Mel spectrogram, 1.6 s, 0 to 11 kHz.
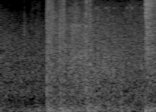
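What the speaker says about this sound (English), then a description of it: "Is the artillery firing again?" Muffled booms and gunfire from a Warhammer 40K battle in the video game Arma 3, with a heavy blast starting partway through and a low continuous rumble of shooting throughout.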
